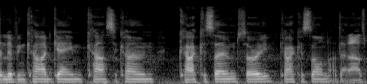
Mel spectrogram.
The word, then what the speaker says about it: Carcassonne: the Rings the living card game car Ciccone Carcassonne sorry Carcassonne Adela's pronounce it munchkin and Catan I've played the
